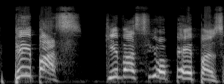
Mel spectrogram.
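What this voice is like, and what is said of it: Poor put-on German accent. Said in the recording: “I can't do a German Nazi imitation... That was just terrible, terrible impersonation”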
